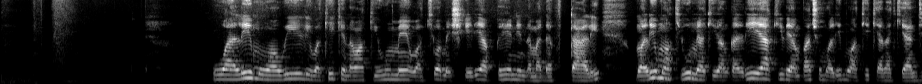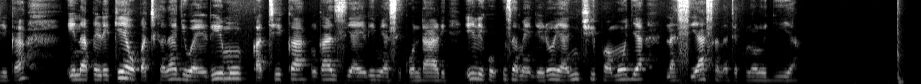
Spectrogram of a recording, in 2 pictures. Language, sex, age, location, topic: Swahili, female, 18-24, Dar es Salaam, education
